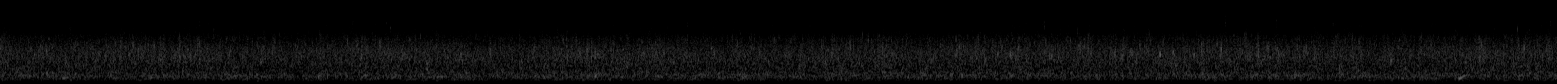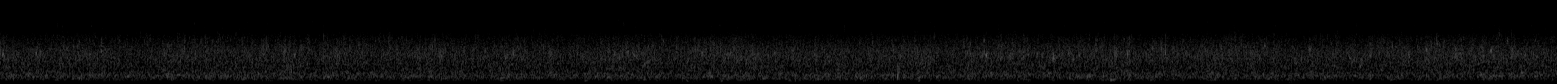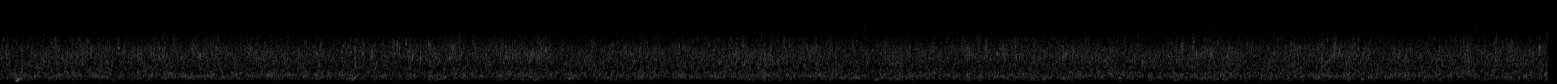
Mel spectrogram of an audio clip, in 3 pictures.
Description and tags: Stereo recording of a rocky mountain river in Alberta, Canada during autumn. Medium flow, small rapids, 6 foot proximity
